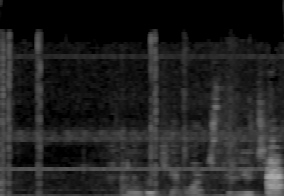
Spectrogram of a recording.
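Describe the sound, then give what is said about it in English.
A person imitates a dog's bark while inhaling, producing a few short, strained voiced yelps in quick succession over a faint steady background hum. “I don't think I can inhale bark. That's an inhale.”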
